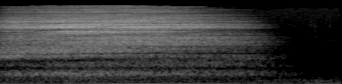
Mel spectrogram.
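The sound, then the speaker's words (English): A single steady inhale through the nose, lasting over a second, airy and soft, with no other sound before it fades out. “we're gonna breathe in through the nose”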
